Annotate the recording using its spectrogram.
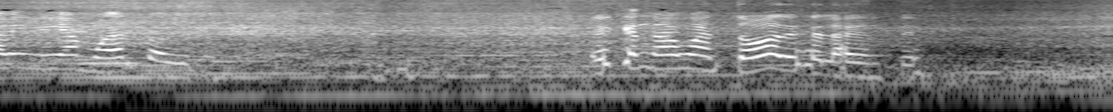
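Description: A motorcycle engine hums as it passes on the street.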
